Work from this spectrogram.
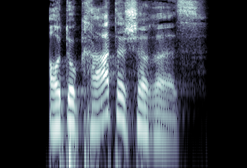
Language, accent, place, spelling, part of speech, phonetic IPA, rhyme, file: German, Germany, Berlin, autokratischeres, adjective, [aʊ̯toˈkʁaːtɪʃəʁəs], -aːtɪʃəʁəs, De-autokratischeres.ogg
- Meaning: strong/mixed nominative/accusative neuter singular comparative degree of autokratisch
